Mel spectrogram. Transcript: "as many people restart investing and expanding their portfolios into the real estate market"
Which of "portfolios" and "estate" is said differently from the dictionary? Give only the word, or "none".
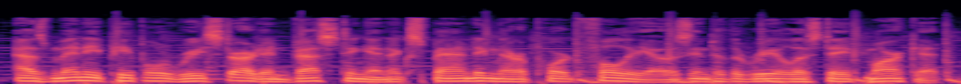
none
